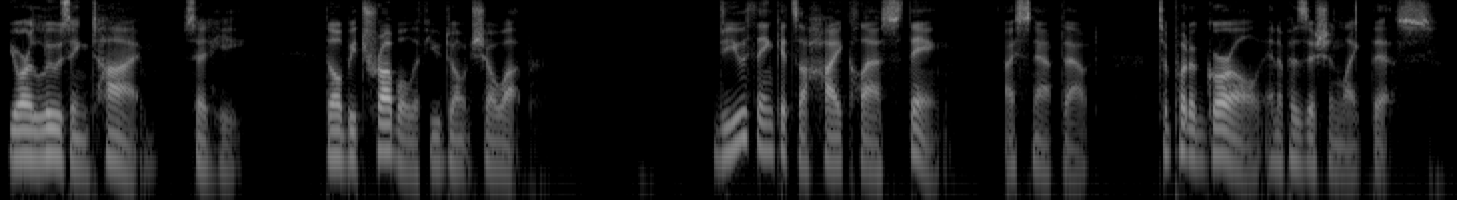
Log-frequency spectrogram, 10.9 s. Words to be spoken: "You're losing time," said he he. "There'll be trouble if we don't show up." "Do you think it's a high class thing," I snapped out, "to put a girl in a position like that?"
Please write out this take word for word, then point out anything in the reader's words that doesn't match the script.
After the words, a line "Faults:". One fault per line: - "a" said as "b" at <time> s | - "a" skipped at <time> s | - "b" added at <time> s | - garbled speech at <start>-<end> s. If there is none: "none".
"You're losing time," said he. "There'll be trouble if you don't show up." "Do you think it's a high class thing," I snapped out, "to put a girl in a position like this?"
Faults:
- "he" skipped at 1.9 s
- "we" said as "you" at 3.2 s
- "that" said as "this" at 10.3 s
